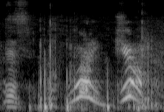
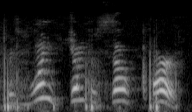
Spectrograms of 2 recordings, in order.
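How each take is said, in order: First: Exasperated. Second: Said in the usual way. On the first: Real, not acted. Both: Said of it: "So mad".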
